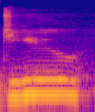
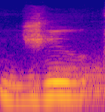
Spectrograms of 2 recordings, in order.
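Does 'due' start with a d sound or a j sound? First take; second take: d sound; j sound. First: The word starts with a clear d sound. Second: The word starts with a j-like sound. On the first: This is a pronunciation heard in the United States. "They might say due. Zinchenko, due, pronouncing more the D-U" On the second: This is the usual British pronunciation. "A D-U in UK English will be pronounced like a J"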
